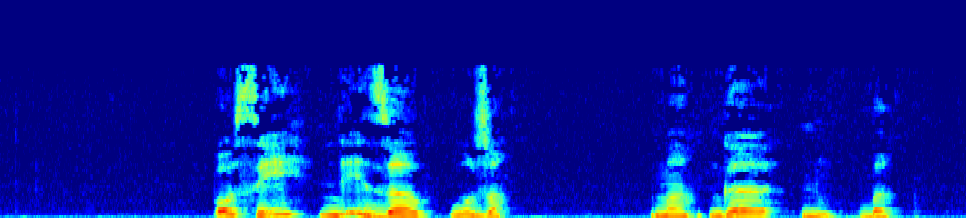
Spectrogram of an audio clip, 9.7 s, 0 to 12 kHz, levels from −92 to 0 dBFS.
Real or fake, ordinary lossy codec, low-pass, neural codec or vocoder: real; MP3, 32 kbps; 10.8 kHz; none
